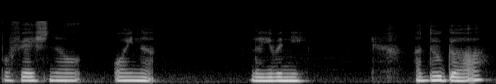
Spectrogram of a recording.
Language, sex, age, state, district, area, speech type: Manipuri, female, 18-30, Manipur, Senapati, rural, spontaneous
